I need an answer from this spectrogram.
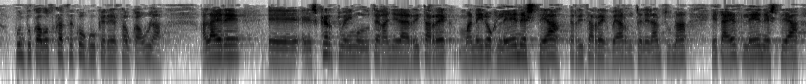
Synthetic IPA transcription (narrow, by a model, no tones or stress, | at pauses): punt̪ukaβ̞o̞skat͡se̞ko̞ɣuke̞ɾe̞ːsawkaɣ̞ula | a̰lae̞ɾe̞ | ske̞ɾt̪ue̞ɣ̞iŋɡo̞ð̞ut̪e̞ɣ̞aɲe̞ɾae̞rit̪are̞kmanejɾo̞kle̞ːne̞st̪e̞ae̞rit̪are̞k̚be̞aɾðut̪e̞ne̞ɾant͡suna | e̞t̪ae̞sle̞ːne̞st̪e̞a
